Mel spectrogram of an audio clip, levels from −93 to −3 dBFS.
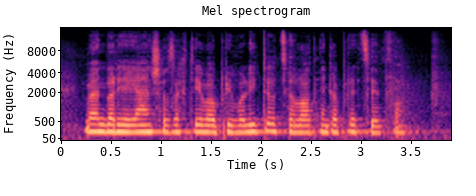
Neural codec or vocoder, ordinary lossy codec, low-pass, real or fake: codec, 44.1 kHz, 3.4 kbps, Pupu-Codec; none; 14.4 kHz; fake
